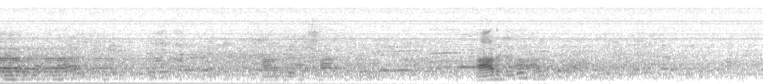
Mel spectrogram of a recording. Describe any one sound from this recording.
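Several men talk quietly close by, their voices overlapping.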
